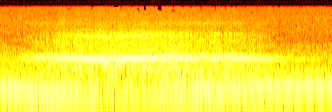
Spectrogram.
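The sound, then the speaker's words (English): A green sedan, running without lights, races at high speed along a poorly surfaced, steep, graded gravel road at the edge of a precipice, its engine holding a loud, steady drone with a rising and falling whine over a rough, rushing tire noise for the whole clip, no voices. “However, the green sedan, running without lights, maintains a high level of speed.”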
